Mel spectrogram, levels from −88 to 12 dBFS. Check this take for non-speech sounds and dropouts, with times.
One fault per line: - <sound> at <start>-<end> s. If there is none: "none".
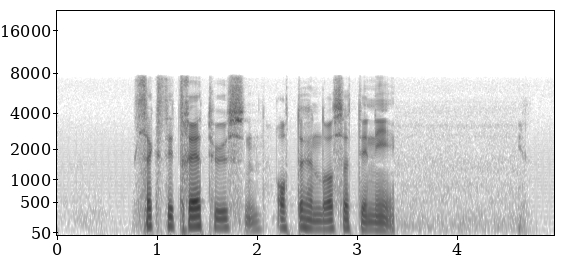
none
